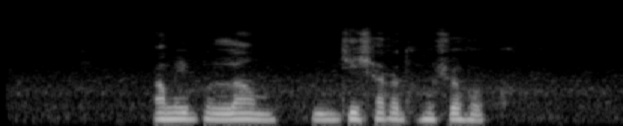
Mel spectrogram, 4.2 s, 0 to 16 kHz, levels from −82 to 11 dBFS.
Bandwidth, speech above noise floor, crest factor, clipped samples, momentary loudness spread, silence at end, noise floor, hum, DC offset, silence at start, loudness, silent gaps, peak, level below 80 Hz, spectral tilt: 6.8 kHz; 38 dB; 18 dB; under 0.1%; 8 LU; 0.95 s; -60 dBFS; none; under 0.1%; 1 s; -24 LUFS; none; -8 dBFS; -58 dBFS; -9.5 dB/octave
